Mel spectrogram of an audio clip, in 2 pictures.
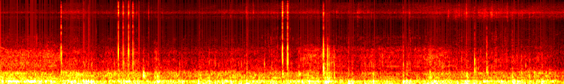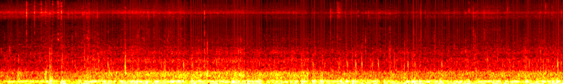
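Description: Wind rumbles loudly across a close microphone.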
